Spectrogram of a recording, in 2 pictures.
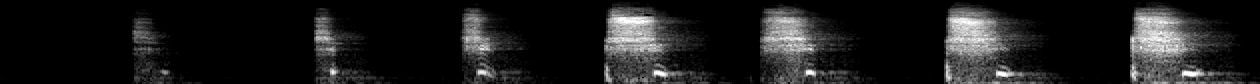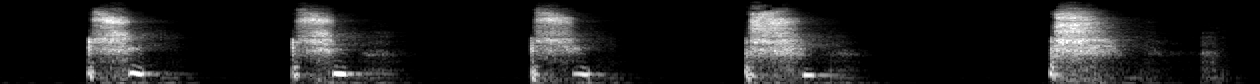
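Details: A female streamer sneezing rapidly: about thirteen short, sharp sneezes in under ten seconds, separated by brief silent gaps.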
